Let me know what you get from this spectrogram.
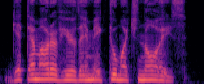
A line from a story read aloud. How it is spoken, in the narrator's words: growled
